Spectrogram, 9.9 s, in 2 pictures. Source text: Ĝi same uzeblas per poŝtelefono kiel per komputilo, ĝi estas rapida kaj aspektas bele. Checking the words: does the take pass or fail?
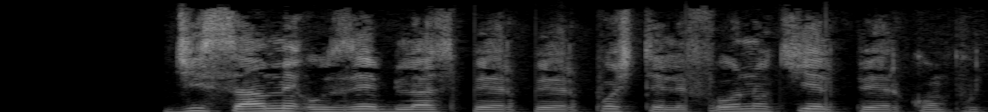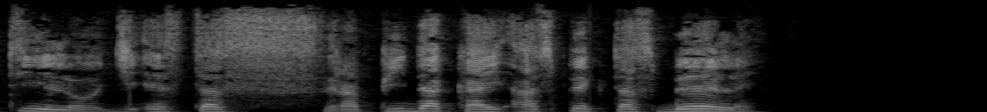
fail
